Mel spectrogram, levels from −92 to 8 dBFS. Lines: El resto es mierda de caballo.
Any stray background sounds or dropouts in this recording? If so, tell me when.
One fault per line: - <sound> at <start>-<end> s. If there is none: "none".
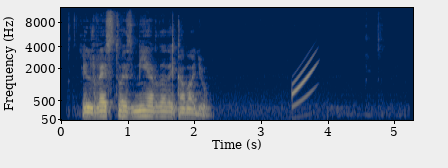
- chirp at 3.5-3.9 s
